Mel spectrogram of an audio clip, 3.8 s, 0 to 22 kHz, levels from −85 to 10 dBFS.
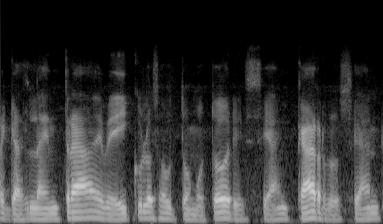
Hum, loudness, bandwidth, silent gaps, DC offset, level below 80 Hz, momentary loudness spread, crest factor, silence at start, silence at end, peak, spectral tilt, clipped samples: none; -18 LUFS; 8.2 kHz; none; under 0.1%; -50 dBFS; 10 LU; 18 dB; 0 s; 0 s; 0 dBFS; -7.5 dB/octave; under 0.1%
